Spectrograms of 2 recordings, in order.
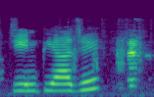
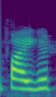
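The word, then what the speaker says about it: Jean Piaget: जीन पियाजे, ठीक है, जीन पियाजे। उनका नाम पाइगेट नहीं है, तो हम लोग बोल देते हैं, बट उनका करेक्ट प्रोनाउंसिएशन होता है जीन पियाजे, ठीक है।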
